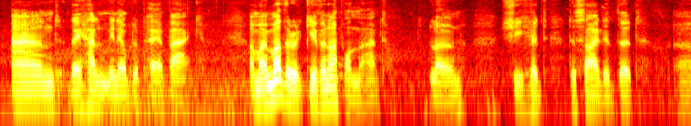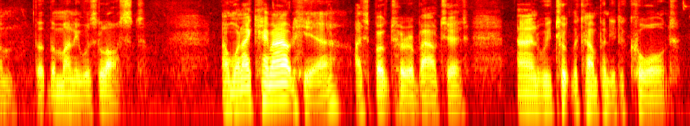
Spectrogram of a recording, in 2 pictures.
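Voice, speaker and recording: A man's voice: low-pitched, no room sound. A middle-aged man from Venezuela telling his life story in a rambling, casual way with many ums and uhs. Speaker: channel host telling his background.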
